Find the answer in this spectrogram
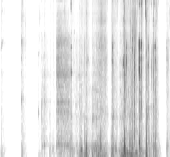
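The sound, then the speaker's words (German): Someone bites into crunchy food and chews: a burst of crisp crunches follows a few faint clicks, settling into rhythmic chewing noises. “Jetzt beiße ich einmal rein.”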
